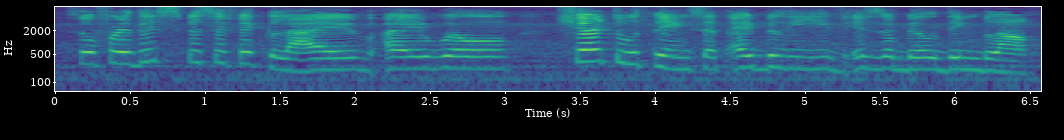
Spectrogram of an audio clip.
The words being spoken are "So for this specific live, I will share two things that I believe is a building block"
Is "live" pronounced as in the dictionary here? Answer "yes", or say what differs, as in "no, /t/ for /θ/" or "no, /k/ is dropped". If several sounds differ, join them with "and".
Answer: yes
